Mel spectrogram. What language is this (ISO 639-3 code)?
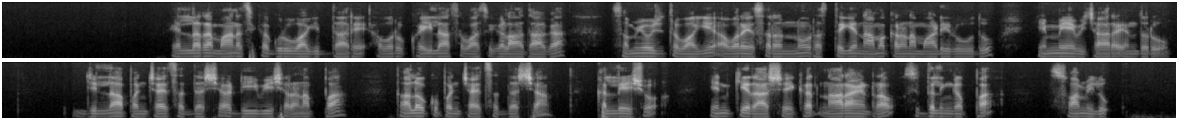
kan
